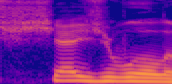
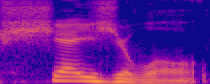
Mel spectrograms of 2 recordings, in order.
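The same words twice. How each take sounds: First: Said in the usual way. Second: Schedule said shed-jool, soft sh start; mock British schedule with a sh sound. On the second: Host mocks the British schedule with a shed-jool sound. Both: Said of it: "I'm not talking about, like".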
